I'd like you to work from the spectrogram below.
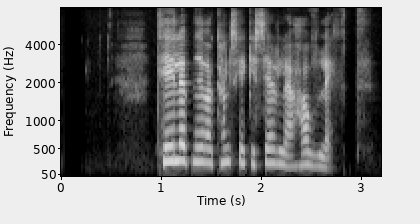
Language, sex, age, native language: Icelandic, female, 18-19, Icelandic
